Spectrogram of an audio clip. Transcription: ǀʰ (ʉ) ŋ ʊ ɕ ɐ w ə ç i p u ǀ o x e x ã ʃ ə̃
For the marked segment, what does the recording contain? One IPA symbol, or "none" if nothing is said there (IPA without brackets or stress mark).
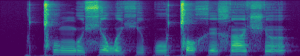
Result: u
